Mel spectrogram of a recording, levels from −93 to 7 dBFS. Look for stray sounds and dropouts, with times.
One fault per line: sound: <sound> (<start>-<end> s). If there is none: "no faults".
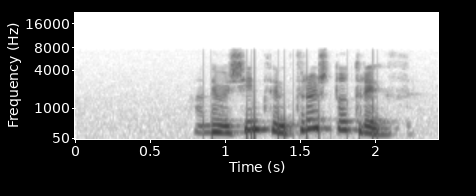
no faults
